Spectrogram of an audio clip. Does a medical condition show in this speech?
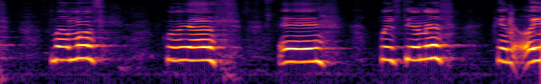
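Yes: cerebral palsy.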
